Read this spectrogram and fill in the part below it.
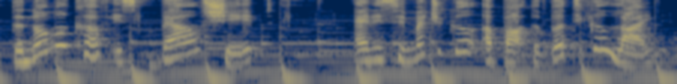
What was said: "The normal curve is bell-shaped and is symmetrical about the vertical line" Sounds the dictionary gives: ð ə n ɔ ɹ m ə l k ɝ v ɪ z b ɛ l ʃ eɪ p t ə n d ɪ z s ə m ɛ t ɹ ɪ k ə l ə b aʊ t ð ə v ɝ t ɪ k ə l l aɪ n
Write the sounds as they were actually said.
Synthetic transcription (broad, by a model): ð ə n ɔ m ə l k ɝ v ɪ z b ɛ l ʃ eɪ p t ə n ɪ s ə m ɛ t ɹ ɪ k ə l ə b aʊ t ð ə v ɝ t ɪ k ə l l aɪ n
